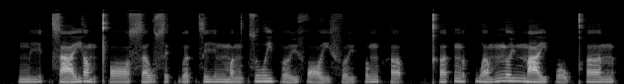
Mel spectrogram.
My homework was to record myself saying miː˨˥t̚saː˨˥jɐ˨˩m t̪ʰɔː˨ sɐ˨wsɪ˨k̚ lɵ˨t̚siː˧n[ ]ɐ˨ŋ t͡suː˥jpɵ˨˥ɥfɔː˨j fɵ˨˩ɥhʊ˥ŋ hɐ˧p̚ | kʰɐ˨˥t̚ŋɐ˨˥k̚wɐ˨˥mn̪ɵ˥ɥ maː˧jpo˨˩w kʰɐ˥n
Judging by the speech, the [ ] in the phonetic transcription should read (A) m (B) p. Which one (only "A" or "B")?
A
